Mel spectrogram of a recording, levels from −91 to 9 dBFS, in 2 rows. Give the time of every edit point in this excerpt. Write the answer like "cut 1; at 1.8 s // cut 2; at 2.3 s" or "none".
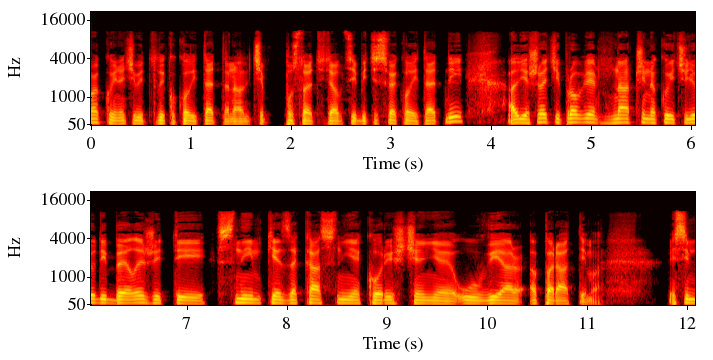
cut 1; at 7.2 s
